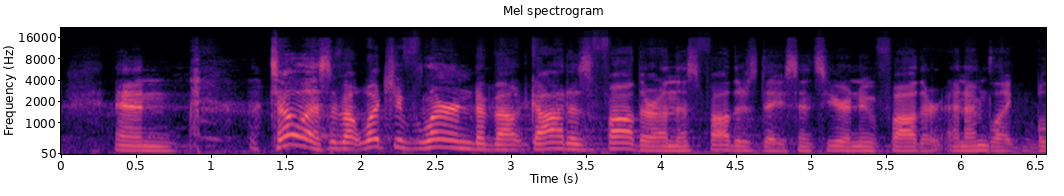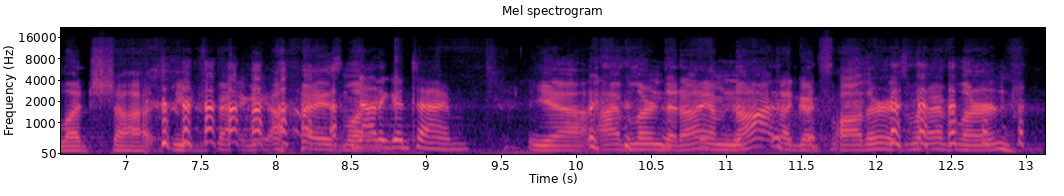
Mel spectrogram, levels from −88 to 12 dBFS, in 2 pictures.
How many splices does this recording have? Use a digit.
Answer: 2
